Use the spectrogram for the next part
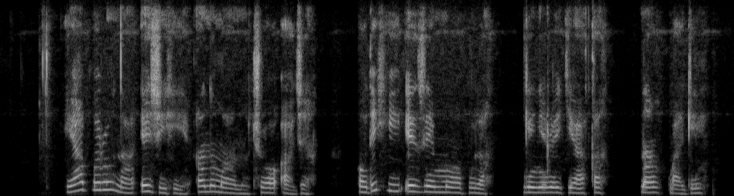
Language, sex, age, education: Igbo, female, 15-29, tertiary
